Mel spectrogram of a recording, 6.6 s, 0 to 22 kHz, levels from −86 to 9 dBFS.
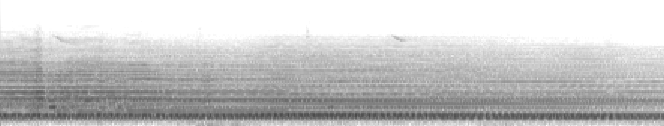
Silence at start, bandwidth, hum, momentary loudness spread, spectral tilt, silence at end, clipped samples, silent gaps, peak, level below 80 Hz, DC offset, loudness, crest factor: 0 s; 7.8 kHz; none; 4 LU; -6.5 dB/octave; 0 s; under 0.1%; none; -14 dBFS; -70 dBFS; under 0.1%; -28 LUFS; 14 dB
